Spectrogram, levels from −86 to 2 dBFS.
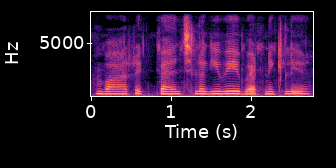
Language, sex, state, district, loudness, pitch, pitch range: Hindi, female, Bihar, West Champaran, -16 LUFS, 220 Hz, 220-230 Hz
